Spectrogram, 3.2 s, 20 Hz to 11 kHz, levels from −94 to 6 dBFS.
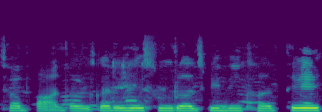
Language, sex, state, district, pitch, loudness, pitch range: Chhattisgarhi, female, Chhattisgarh, Jashpur, 220 Hz, -22 LUFS, 215-225 Hz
